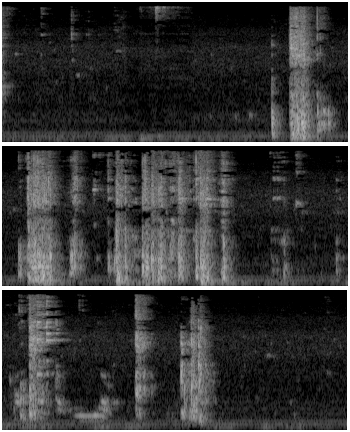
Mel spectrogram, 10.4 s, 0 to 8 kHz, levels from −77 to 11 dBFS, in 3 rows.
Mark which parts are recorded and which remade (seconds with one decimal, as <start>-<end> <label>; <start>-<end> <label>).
0.0-1.2 recorded; 1.2-1.9 remade; 1.9-10.4 recorded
